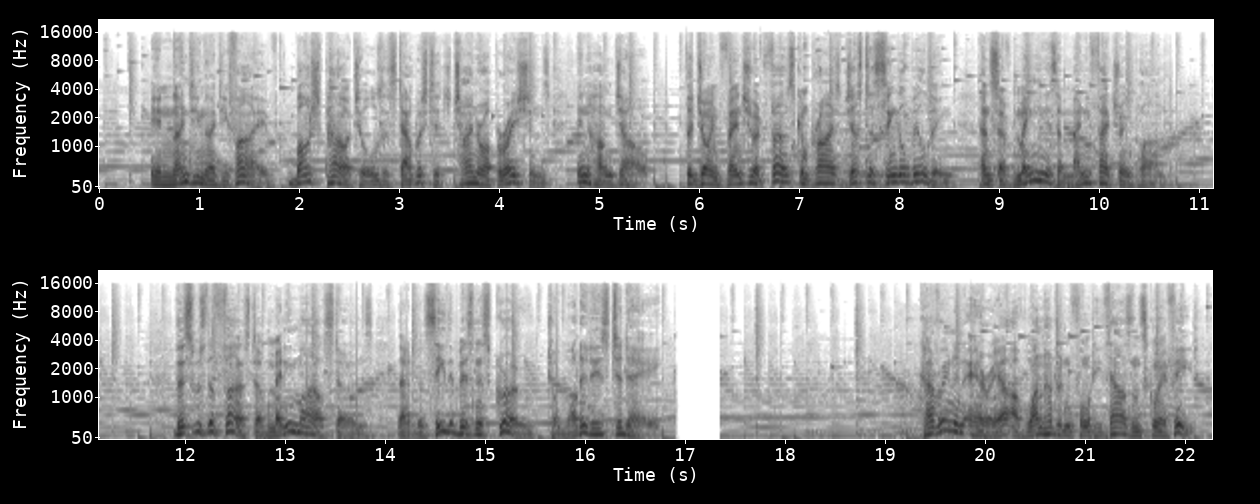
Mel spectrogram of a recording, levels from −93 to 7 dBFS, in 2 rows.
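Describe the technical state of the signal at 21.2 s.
Nothing is wrong with the signal at 21.2 s; the audio is intact at that moment.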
